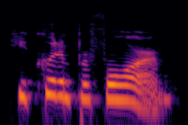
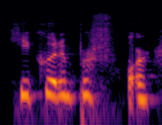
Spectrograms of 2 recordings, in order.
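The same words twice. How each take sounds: First: Said in the usual way. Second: Laughing through it. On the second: Real, not acted. Rereads it, breaks into laughter.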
